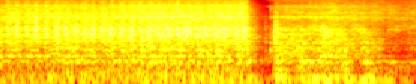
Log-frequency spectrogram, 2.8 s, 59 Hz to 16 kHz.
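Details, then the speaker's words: Smart drill press with Forstner bit, depth set to 10 mm, self-start on: beeping speeds up near the bottom, steady high motor whir, then sudden cut-out and reverse at set depth; depth stop working normally. "So as I'm going closer to the bottom of the hole, it will start to beep even faster. And now as I'm getting closer to the bottom, it will stop and reverse."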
